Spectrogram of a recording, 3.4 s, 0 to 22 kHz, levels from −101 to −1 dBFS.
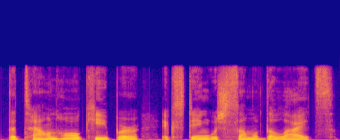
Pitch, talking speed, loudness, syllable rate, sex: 200 Hz, 160 wpm, -19 LUFS, 4.4 syllables/s, female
